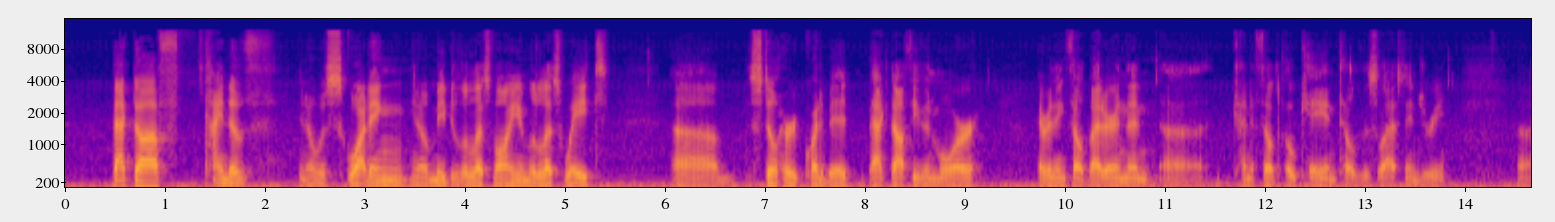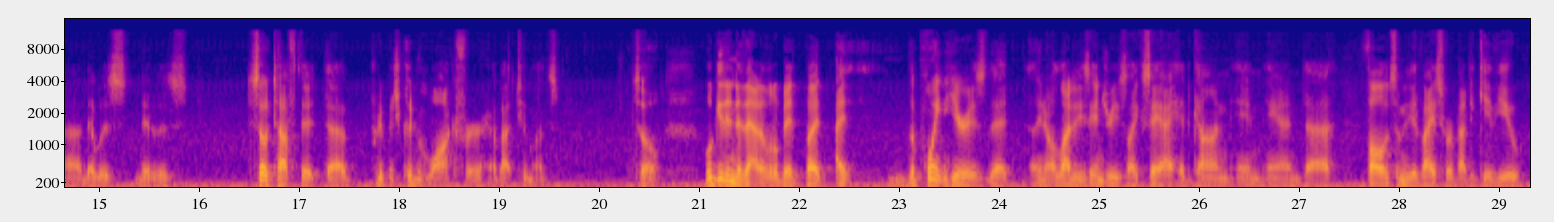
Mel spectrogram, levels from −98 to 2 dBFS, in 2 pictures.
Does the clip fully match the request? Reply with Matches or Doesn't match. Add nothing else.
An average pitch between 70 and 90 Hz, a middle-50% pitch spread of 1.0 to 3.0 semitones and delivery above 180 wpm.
Matches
